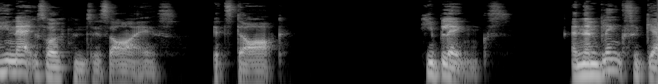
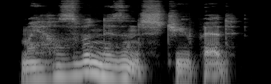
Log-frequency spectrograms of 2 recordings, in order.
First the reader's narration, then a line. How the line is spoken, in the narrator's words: Wei Wuxian mumbles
